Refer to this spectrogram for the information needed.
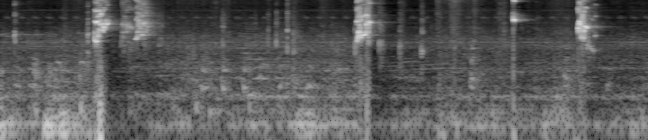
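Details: Morning chirping from pet lovebirds, pastel gray and green: a few sharp, high squeaky bursts about two seconds apart, over a faint low rumble.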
